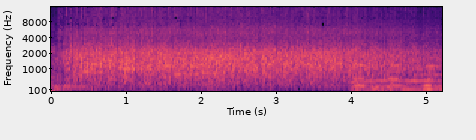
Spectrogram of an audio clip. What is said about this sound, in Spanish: vamos a inaugurar una nueva sección del programa, que es aplaudir al entrevistado.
